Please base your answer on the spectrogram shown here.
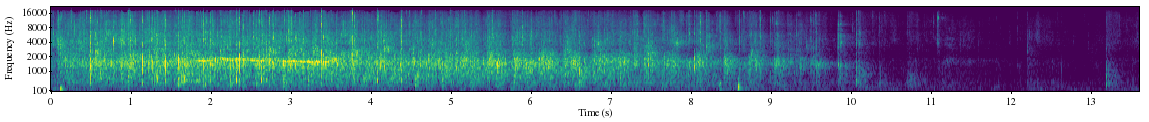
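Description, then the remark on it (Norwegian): An audience breaks into sustained applause for a discussion panel, many hands clapping in a dense patter that holds steady for about ten seconds, then thins out and fades to a few scattered claps. “Jeg syns vi skal gi dette panelet en stor applaus.”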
